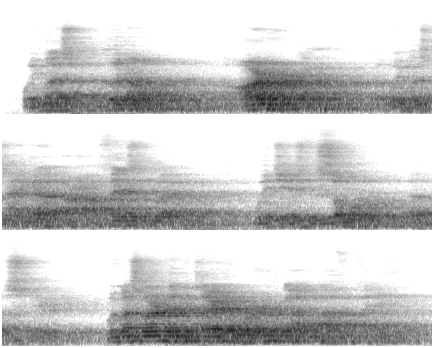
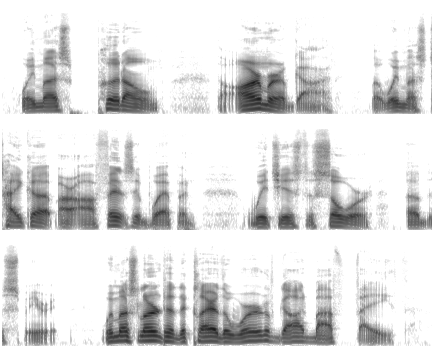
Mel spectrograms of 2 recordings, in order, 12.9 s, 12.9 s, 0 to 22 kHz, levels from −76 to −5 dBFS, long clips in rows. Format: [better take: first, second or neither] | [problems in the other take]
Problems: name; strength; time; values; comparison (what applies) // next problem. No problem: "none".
second | off-mic speech; far // room echo; strong; dies away in 2.8 s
